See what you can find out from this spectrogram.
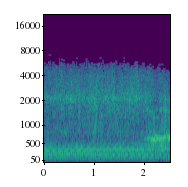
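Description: A car engine hums steadily at a low pitch, then its tone climbs near the end as it accelerates, loud and continuous with no talking.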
